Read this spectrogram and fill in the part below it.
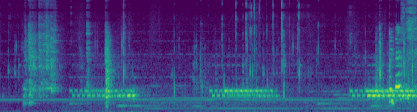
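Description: A telephone rings in The Stanley Parable video game, repeated tonal ring bursts recurring in rhythmic intervals with a steady electronic hum beneath, a voice briefly reacting between rings.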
